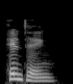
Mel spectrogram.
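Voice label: "hinting", British English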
